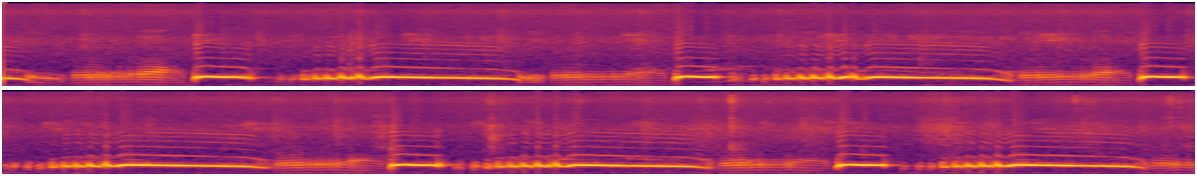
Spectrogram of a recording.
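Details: Repeated rare laughing call of a ringneck dove: brief loud clipped notes, each followed by a burst of fast chuckling pulses and a sustained mid-pitched hoot, cycling roughly every two seconds over twelve seconds.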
